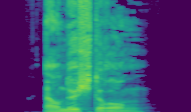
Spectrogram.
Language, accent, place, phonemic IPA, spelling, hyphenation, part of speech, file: German, Germany, Berlin, /ɛɐ̯ˈnʏçtəʁʊŋ/, Ernüchterung, Er‧nüch‧te‧rung, noun, De-Ernüchterung.ogg
- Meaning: disillusionment, sobering experience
